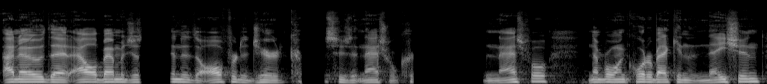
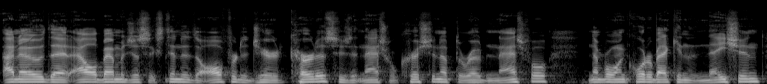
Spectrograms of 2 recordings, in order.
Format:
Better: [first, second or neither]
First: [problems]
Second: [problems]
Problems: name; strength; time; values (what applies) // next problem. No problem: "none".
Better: second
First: audio cutting out; at 1.5 s, at 3 s and at 4 s for 0.5 s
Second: none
